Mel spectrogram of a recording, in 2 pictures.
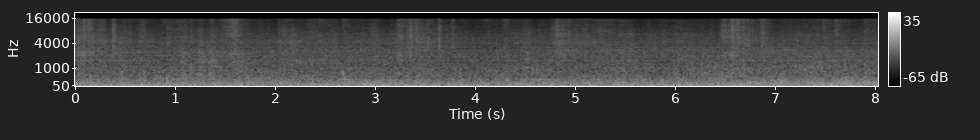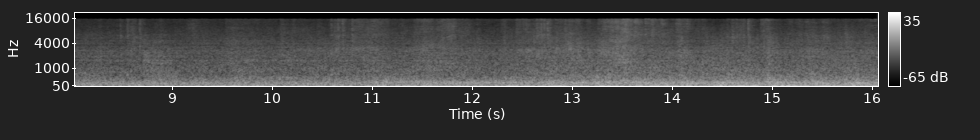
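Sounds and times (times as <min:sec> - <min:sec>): freight train rolling past: 0:00.0 - 0:16.0.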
